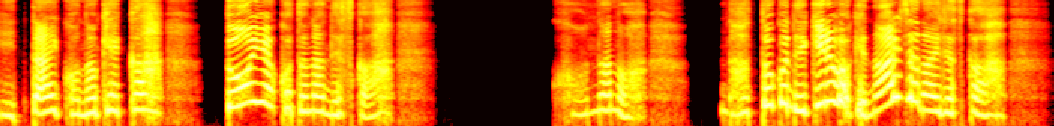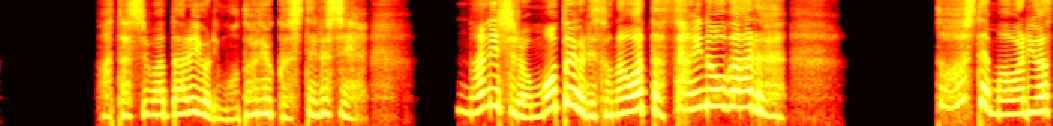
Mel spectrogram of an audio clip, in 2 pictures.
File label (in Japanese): 女子A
